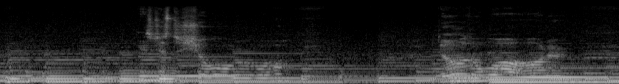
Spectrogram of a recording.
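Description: Acoustic guitar strummed and picked in a folk-song chord pattern, an instrumental passage with no singing.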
